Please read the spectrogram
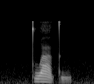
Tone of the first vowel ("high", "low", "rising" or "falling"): falling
